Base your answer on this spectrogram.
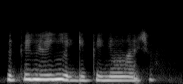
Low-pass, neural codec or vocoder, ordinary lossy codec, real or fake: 5.4 kHz; codec, 16 kHz, 1 kbps, FreqCodec, smaller model; MP3, 48 kbps; fake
